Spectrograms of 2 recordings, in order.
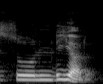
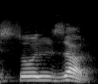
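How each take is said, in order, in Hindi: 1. अंत से पहले बीच की आवाज़ 'dee' जैसी है। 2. बीच में 'j' की आवाज़ है। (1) "कुछ लोग पढ़ते हैं सोल्डियर" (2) "इस डी को हम यहाँ पर उच्चारण हम लोग ज करते हैं"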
